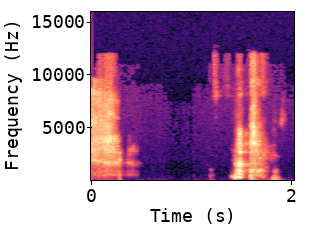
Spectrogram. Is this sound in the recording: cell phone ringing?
no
